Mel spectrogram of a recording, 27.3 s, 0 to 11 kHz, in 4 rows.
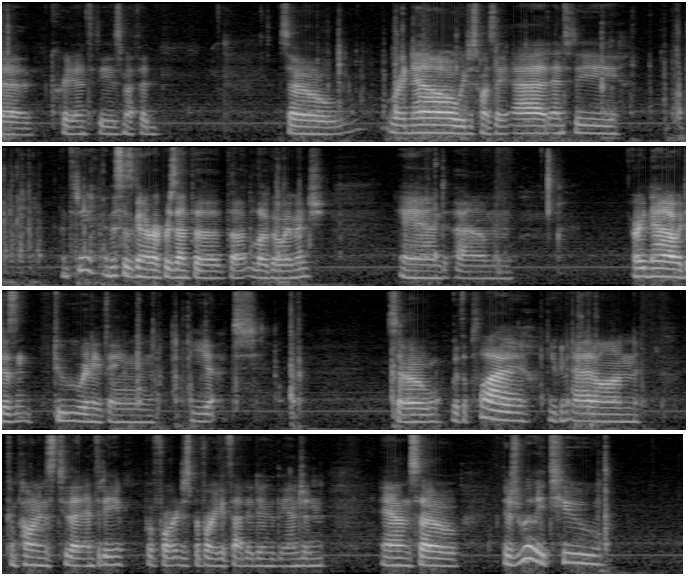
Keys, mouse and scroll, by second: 0.1 BackSpace, 6.2 Return, 9.7 alt+Return, 11.2 Escape, 16.7 Return, 17.7 Return, 26.6 Return.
